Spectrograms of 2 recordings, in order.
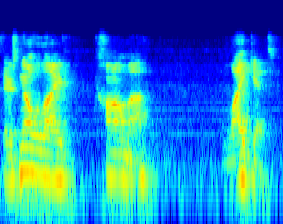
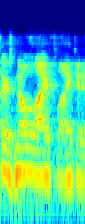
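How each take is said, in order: First: There is a pause after life. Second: It is said without a pause after life.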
